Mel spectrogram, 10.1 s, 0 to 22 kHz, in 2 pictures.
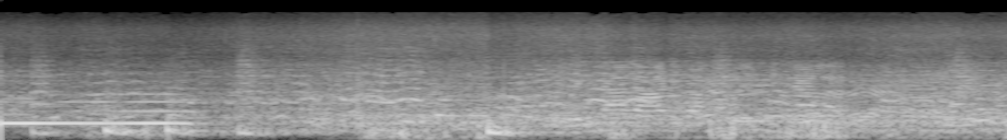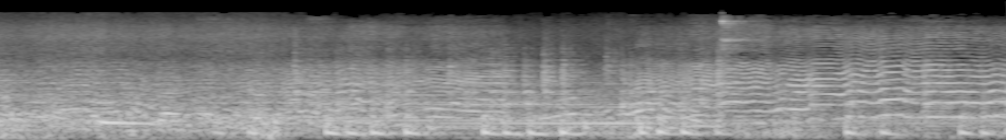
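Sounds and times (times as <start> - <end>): festival crowd voices: 0.0 - 10.0
traditional temple music: 0.0 - 10.0.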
